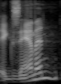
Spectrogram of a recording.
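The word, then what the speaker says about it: Examen: You picked up this really cool prayer practice, I believe, and I'm probably going to mispronounce this, but Examine, is that right? – Yep, no, that's right.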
